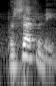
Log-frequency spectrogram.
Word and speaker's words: Persephone: She married Konosuke Takeshita, and and Persephone from Persephone. That's how it's pronounced.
